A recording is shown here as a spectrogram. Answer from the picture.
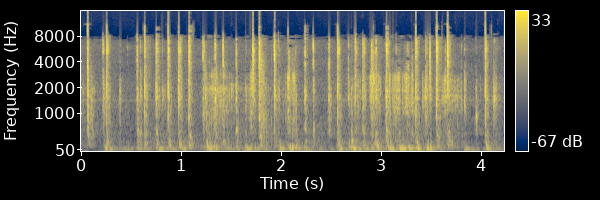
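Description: Typing on a computer keyboard: a quick, unbroken run of keystrokes.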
